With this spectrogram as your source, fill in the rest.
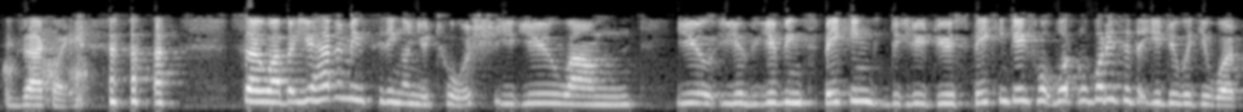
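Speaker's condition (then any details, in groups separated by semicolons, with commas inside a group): No condition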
